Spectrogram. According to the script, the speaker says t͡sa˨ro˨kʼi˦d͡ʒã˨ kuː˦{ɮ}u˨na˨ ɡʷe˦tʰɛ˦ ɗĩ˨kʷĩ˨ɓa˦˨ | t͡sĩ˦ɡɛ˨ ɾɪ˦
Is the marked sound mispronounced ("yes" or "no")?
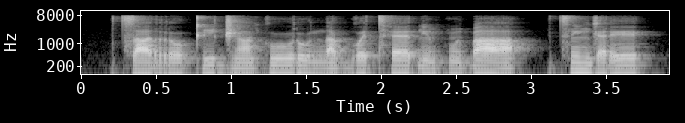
yes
